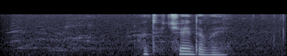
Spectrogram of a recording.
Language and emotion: Russian, neutral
